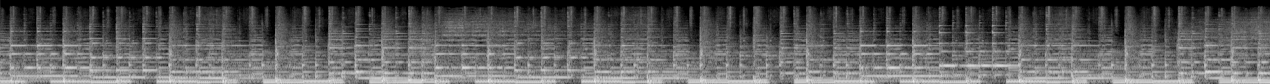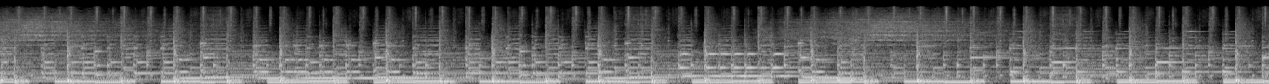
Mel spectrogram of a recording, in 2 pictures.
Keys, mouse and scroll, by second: 3.8 alt+click, 7.9 ctrl+d.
